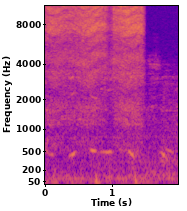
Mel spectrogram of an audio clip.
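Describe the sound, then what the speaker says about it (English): Two bursts of cooking spray hiss loudly up close onto a pan, a brief break between them, then the hiss cuts off abruptly. "We're going to spray it first with a non-spray."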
